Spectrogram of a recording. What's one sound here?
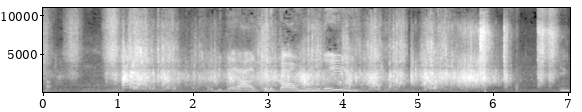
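Water splashes as something wades through it.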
